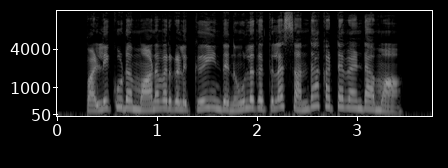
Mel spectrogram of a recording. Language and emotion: Tamil, surprised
